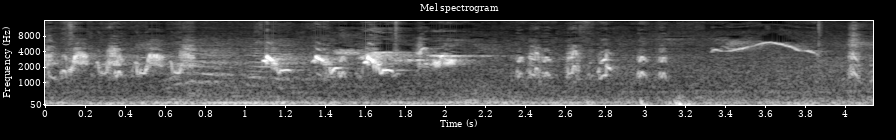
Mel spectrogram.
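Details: Caged red-whiskered bulbul in competitive singing: a run of rapid crisp chirps, three loud ringing notes in the middle, then a single drawn-out rising and falling whistle. Faint low hum beneath.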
